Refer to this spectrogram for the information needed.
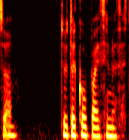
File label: "gobaith", Welsh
